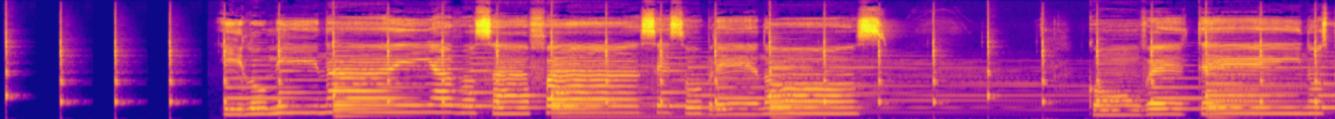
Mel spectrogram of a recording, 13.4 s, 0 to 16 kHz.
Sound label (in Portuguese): advento coro; 4o dom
